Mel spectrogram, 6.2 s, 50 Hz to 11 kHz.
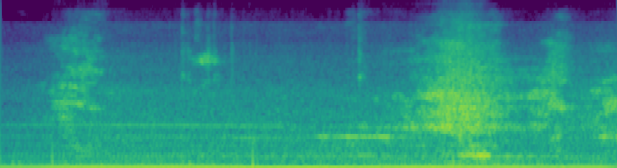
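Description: Tata Intra V20 pickup's 1199 cc engine running with a steady low drone as the truck is driven. A rushing hiss swells about four seconds in and fades within a second.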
